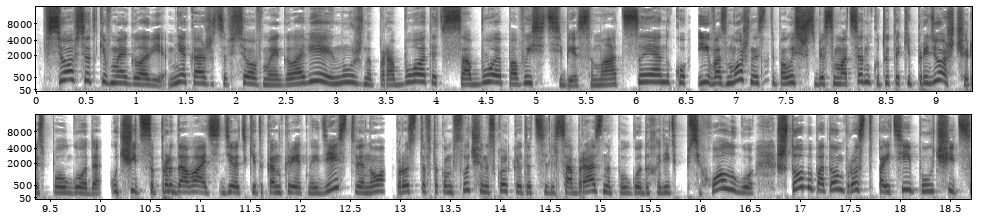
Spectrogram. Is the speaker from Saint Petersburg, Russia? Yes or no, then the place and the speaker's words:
no; Moscow, Russia; я из Москвы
